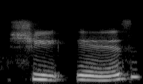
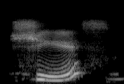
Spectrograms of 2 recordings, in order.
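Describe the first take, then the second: First: The verb is said as a separate word. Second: The verb is contracted onto the pronoun. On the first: "La forma completa o the long form" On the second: "en la forma corta o contractor form"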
